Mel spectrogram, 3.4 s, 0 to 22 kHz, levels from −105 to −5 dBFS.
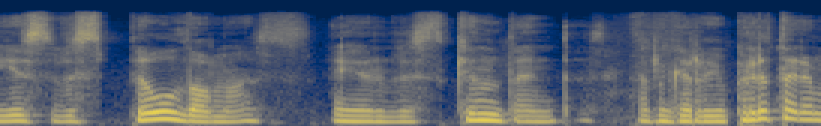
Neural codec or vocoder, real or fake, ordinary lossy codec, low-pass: codec, 44.1 kHz, 7.8 kbps, Pupu-Codec; fake; AAC, 64 kbps; 14.4 kHz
